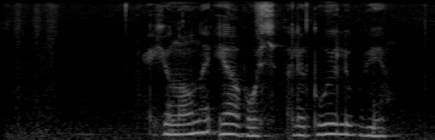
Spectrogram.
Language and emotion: Russian, neutral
